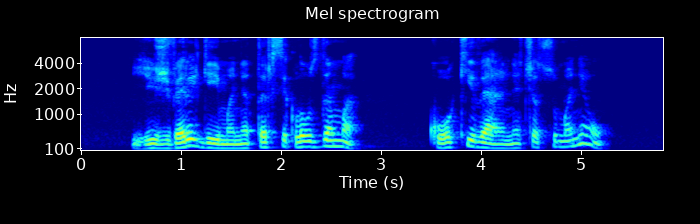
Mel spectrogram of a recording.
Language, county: Lithuanian, Kaunas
